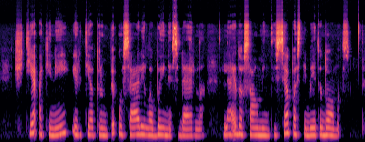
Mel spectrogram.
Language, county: Lithuanian, Panevėžys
